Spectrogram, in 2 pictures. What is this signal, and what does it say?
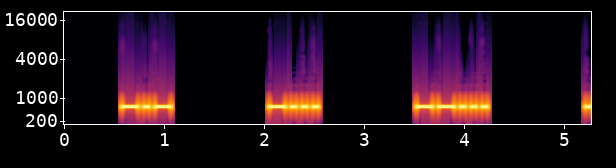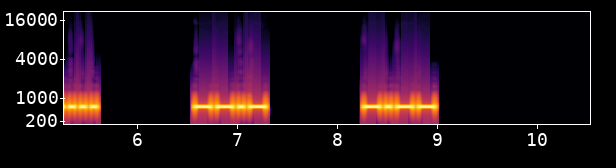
Morse code, heard as a keyed tone, about 22 wpm, spaced as for 8 wpm, 700 Hz. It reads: KB7HQY
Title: USA Call Signs - 6x Character Spacing - 22wpm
